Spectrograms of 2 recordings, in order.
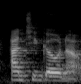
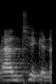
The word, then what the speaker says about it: Antigona: like how jabonji um redid the antigona or antigona however you want to pronounce it so balanciaga is kind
